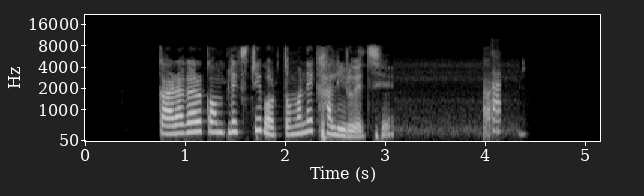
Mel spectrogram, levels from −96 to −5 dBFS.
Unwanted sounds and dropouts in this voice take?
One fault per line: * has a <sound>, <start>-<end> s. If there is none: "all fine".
* has a laugh, 4.0-4.2 s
